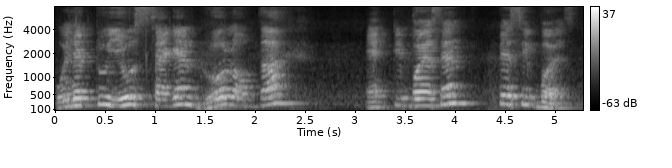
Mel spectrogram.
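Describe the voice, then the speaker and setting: Standing at a whiteboard in a small room with bare walls, a man in his forties whose first language isn't English walks through grammar slowly and loudly, echoing key phrases and asking questions he doesn't expect answered. He sounds high-pitched, expressive and slightly mellow. The distant camera or phone microphone leaves a roomy echo.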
